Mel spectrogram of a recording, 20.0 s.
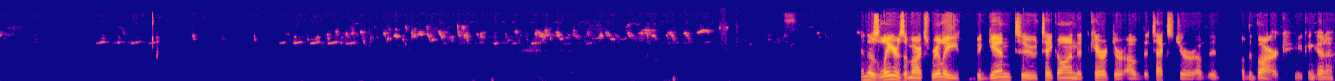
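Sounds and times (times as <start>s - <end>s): small birds chirping: 1.4s - 3.1s, 3.7s - 15.2s.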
